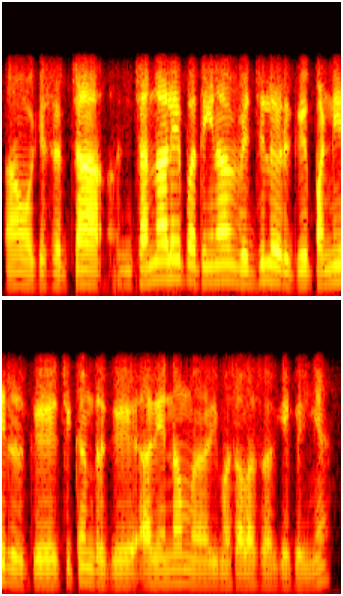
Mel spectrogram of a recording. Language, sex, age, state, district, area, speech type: Tamil, male, 45-60, Tamil Nadu, Ariyalur, rural, conversation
